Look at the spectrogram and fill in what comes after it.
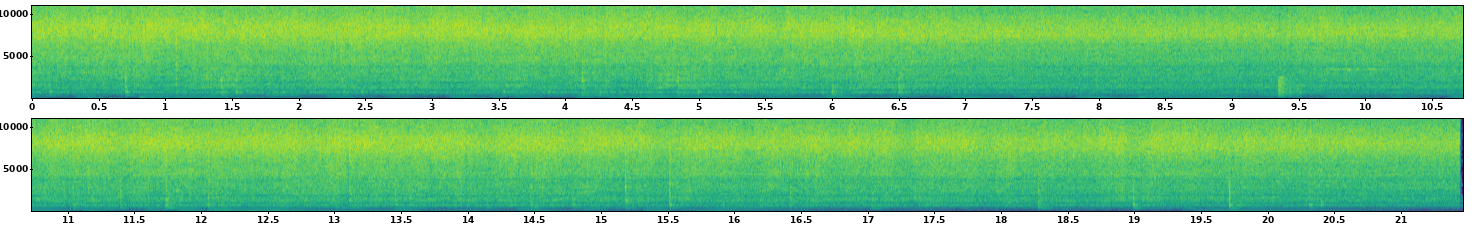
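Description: Sliced onions and tomatoes sizzling in hot oil in an aluminium pressure cooker, stirred with a wooden spatula that scrapes and knocks now and then against the pot. The onions are being sautéd with a little salt until they just soften.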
